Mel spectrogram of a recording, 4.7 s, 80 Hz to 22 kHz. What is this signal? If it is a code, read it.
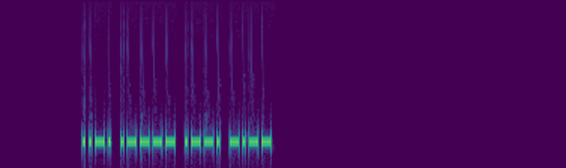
Morse code, heard as a keyed tone, about 46 wpm, 700 Hz. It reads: F1PY
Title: DXCC-100 Call Signs - 4 Characters - Repeated 3x - 45wpm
